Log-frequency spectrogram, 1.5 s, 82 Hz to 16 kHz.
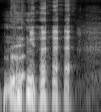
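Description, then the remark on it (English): A loud belch, made while rating beers: a long gravelly rumble followed by three shorter voiced pulses in quick succession, then fading into quiet. “2, was that a belch?”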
